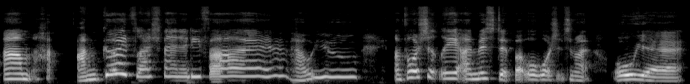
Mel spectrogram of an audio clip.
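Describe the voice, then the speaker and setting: A woman's voice: sits high, very animated, normal speed, gravelly. An Australian woman hosting a livestream, talking in a casual, chatty way and commenting informally to her viewers. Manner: chatty, informal, greets viewers mid-talk. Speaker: livestream host.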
